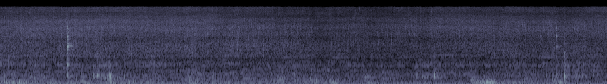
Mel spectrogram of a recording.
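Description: A spoon clinks against a metal pot while stirring.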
